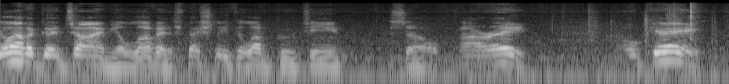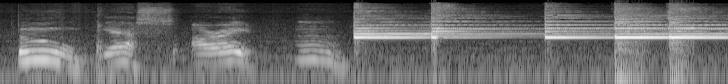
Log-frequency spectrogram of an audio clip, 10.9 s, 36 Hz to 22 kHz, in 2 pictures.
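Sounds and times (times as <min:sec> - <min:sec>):
speech: 0:00.0 - 0:04.1, 0:04.7 - 0:08.2
gong being struck: 0:08.1 - 0:10.9.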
